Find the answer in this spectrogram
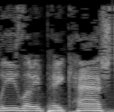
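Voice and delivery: mock, acted pleading tone. Retelling a story of trying to get on a plane, retelling a plea. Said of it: "I'm pleading with the person".

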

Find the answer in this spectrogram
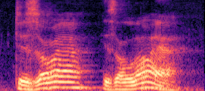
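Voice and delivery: bad Australian accent, spoken very slowly. Retelling what an Australian man said at a Dhamma talk, in a bad Australian accent. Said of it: "My bad Australian accent".

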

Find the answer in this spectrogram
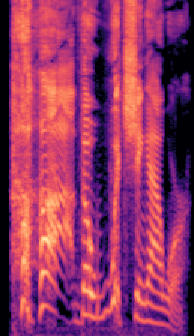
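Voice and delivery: terrible, loud cackling cry. Told the hour is nowhere near, a character shouts with a terrible cackle. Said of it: "Seb shouted with a terrible cackle".

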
